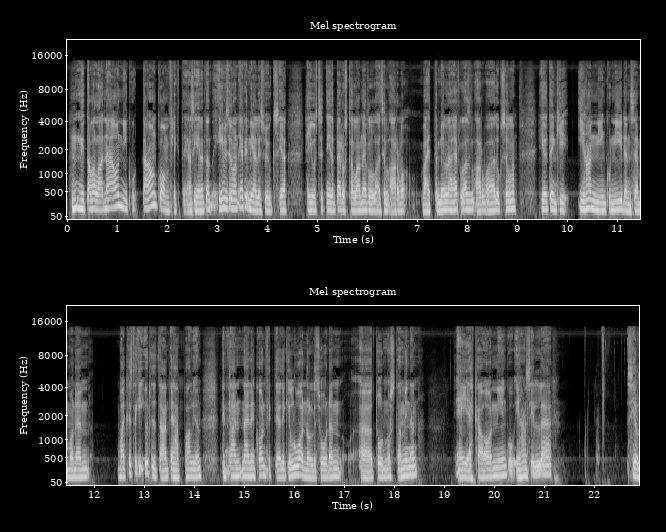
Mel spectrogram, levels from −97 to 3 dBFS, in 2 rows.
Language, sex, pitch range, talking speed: Finnish, male, 125-145 Hz, 130 wpm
